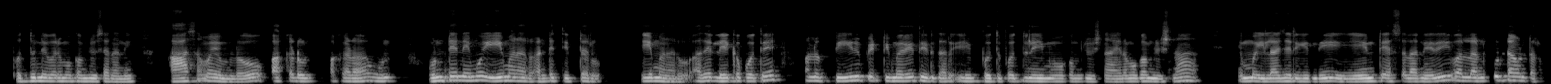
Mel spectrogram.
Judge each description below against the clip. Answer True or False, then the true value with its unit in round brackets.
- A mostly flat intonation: True (2.1 semitones)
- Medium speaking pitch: True (150 Hz)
